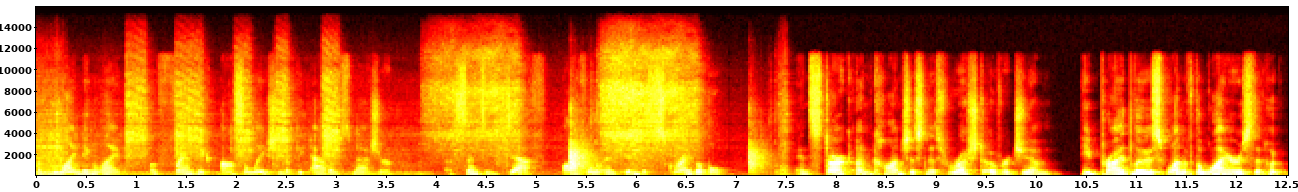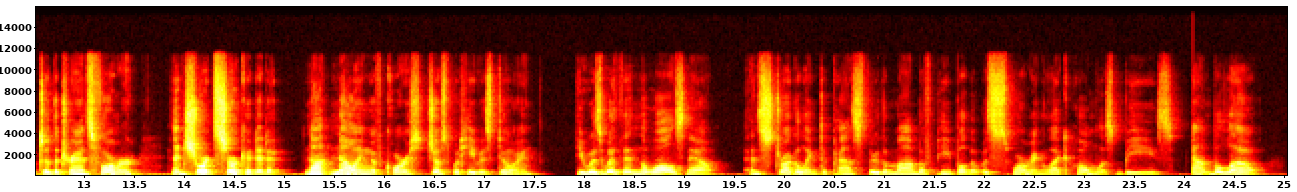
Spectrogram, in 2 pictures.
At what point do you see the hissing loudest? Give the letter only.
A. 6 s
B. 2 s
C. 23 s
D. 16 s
A.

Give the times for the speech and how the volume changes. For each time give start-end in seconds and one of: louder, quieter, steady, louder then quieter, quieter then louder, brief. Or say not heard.
0.0-24.9 louder then quieter.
